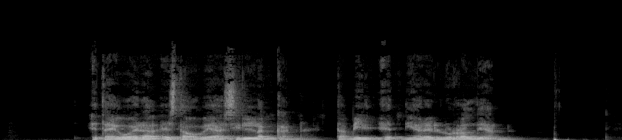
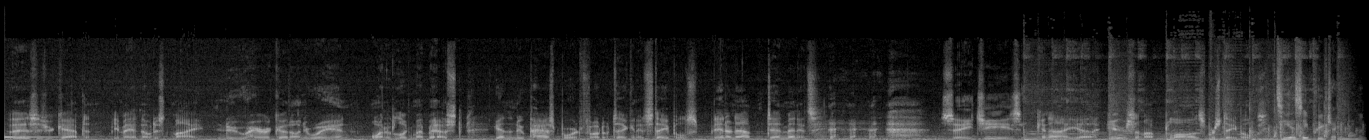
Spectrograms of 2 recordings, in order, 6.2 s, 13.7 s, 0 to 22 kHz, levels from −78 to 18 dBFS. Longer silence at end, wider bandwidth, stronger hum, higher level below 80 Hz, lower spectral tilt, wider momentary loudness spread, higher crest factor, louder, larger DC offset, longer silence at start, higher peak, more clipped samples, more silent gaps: first, 0.55 s vs 0.05 s; second, 13.5 kHz vs 20 kHz; neither; second, -40 dBFS vs -34 dBFS; first, -6.5 dB/octave vs -3 dB/octave; first, 14 LU vs 6 LU; about the same, 14 dB vs 16 dB; first, -17 LUFS vs -21 LUFS; neither; first, 0.9 s vs 0.05 s; about the same, -4 dBFS vs -6 dBFS; neither; neither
